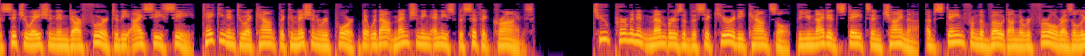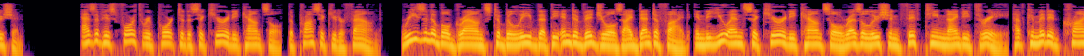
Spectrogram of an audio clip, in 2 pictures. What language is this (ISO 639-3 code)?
eng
